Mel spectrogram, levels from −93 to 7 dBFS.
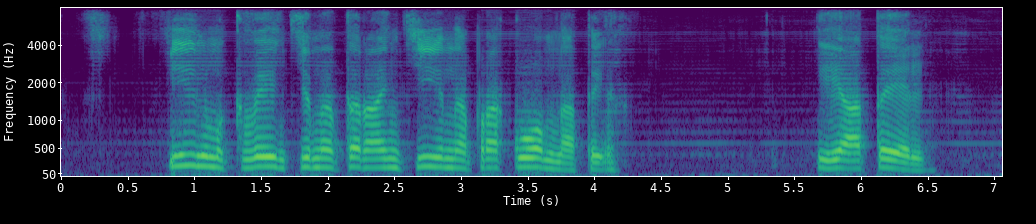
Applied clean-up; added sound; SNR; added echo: neural separator model SepFormer DNS4.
